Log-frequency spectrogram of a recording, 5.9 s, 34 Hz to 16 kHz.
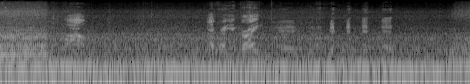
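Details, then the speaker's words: Tuned 331 stroker V8 in a GT, driven after a failed brand-new part; deep, steady rumble that stays even throughout, with no misfires or stumbling. "yeah yeah you tell it wasn't just a 302 with some heads on it this engine's smooth i mean it feels amazing"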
